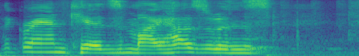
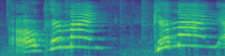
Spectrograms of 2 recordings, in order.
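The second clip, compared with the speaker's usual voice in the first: coaxing. Real, not acted. Coaxing dog to do trick.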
